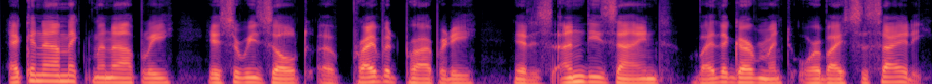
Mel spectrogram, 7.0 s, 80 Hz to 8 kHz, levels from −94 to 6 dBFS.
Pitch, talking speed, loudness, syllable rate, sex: 115 Hz, 145 wpm, -20 LUFS, 5.7 syllables/s, male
